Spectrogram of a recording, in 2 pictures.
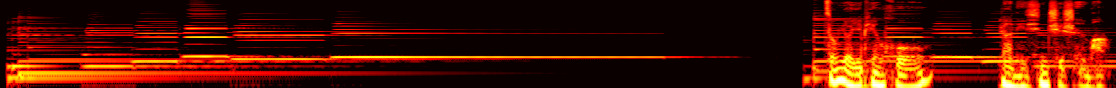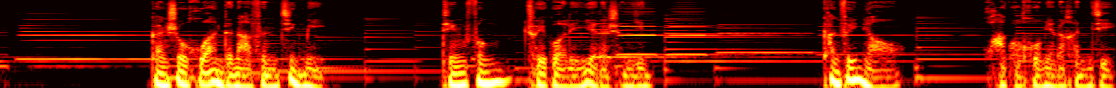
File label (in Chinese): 优美感人旁白; 滇池湖岸文案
